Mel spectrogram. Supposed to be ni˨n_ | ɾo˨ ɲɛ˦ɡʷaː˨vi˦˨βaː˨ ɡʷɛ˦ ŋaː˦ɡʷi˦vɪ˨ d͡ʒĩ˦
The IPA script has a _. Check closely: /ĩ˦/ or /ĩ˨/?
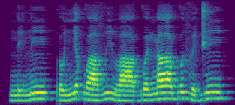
ĩ˦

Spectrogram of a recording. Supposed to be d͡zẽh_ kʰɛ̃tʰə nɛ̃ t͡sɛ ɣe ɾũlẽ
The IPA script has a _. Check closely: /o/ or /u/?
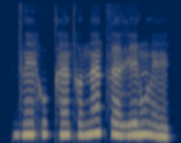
u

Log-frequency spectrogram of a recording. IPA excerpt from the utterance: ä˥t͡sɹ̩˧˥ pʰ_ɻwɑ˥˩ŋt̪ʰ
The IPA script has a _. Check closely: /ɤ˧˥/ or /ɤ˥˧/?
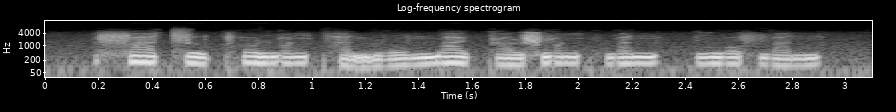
ɤ˥˧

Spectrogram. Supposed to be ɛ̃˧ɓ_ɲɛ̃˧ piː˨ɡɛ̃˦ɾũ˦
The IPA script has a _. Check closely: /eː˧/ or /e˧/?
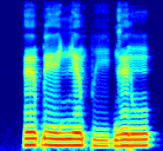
eː˧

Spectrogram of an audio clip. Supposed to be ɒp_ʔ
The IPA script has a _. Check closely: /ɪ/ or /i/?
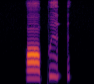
ɪ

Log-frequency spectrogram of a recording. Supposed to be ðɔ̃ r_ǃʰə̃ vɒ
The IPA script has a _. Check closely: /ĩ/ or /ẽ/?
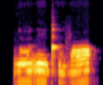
ẽ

